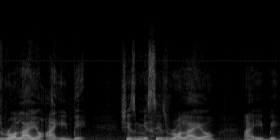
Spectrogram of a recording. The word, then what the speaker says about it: Aigbe: It's Aigbe, not Akibe, Abi? It's Ahigbe. Aki. Is it Ahi? Ahigbe. The K is silent. Aigbe. Yes, so I got it. Yes. Okay, So so I think it's just there to confuse people.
